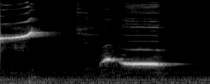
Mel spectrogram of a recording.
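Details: Talking African grey parrot indoors, known for mimicking fart noises, laughing and talking: a high whistle that rises briefly, then after a pause a lower clear whistle that slides gently down and holds.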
